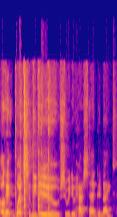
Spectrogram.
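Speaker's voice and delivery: ordinary talk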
